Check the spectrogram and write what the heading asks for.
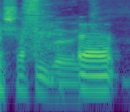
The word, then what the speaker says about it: Aschaffenburg: 2012 and we'd played in Aschaffenburg, if I pronounce it correctly. Aschaffenburg.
